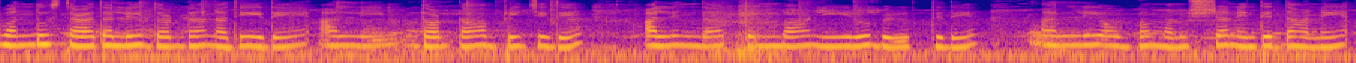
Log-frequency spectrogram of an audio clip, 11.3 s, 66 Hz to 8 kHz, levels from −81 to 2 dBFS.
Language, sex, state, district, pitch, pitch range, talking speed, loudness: Kannada, female, Karnataka, Belgaum, 245 Hz, 235-255 Hz, 85 wpm, -16 LUFS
